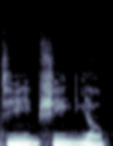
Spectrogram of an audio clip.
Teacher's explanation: جیم شین یا کا مخرج ہے کہ زبان کا درمیان اور اس کے مقابل تالو کے ملاپ سے ادا ہوتا ہے۔ تو آپ سمپل اس کو کہہ سکتے ہیں کہ زبان کا بیچ جب اوپر تالو کے بیچ سے لگے تو جیم شین یا ادا ہوگا۔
